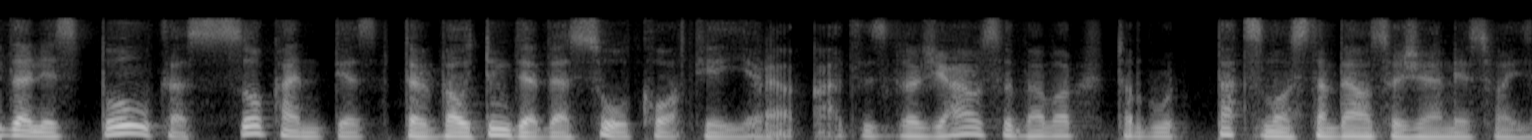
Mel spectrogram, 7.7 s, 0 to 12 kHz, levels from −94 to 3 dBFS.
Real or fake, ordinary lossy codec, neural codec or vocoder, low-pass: fake; AAC, 64 kbps; codec, 16 kHz, 0.5 kbps, FunCodec, trained on Chinese and English, 25 frames a second; 7.2 kHz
